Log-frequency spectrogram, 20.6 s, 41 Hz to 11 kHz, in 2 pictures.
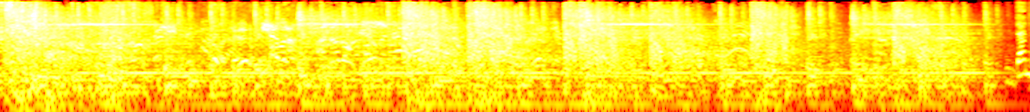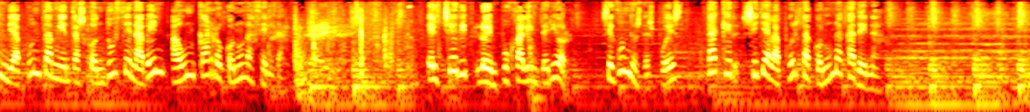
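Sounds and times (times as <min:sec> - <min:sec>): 
gunshot fired at a sheriff's deputy in a western action film: 0:00.0 - 0:01.5, 0:04.0 - 0:08.2, 0:08.8 - 0:09.8
loud dense mix of bursts and crashes: 0:00.0 - 0:10.0
speech: 0:10.2 - 0:13.9, 0:14.6 - 0:19.7.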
